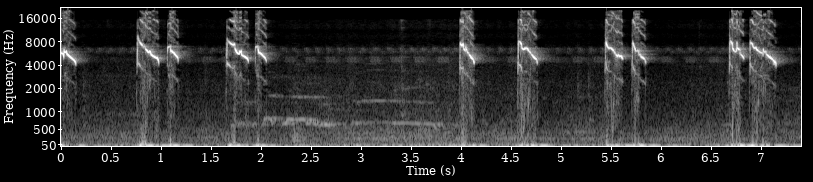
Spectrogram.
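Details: Oriental white-eye calls used as a lure to make the bird sing continuously and open its beak wide: loud, sharp, high chirps sliding steeply downward, in pairs and singles, with a faint low hum in a quiet pause.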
